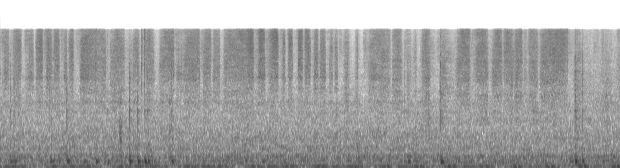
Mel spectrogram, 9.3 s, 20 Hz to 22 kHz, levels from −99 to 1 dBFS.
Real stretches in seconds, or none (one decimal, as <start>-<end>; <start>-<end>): none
